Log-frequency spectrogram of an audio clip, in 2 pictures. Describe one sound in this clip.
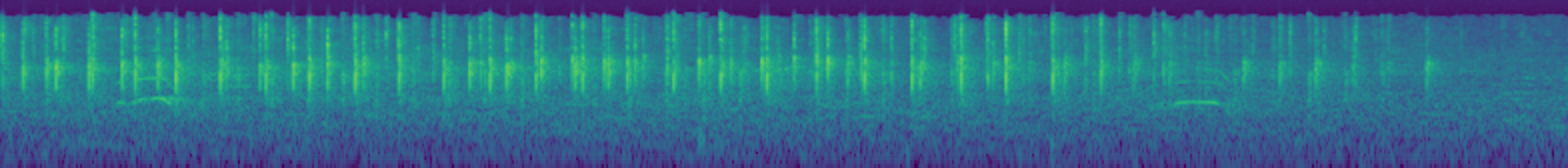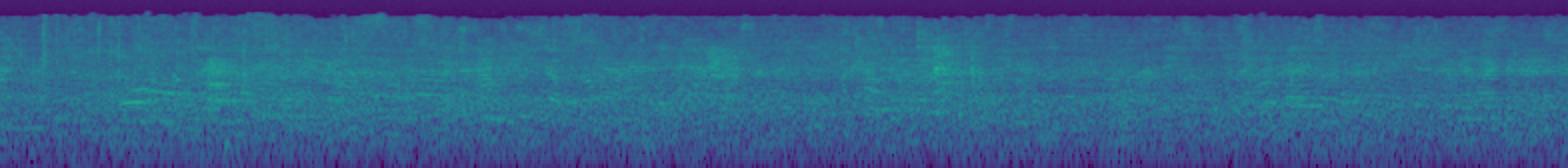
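A crowd murmurs in the background.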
